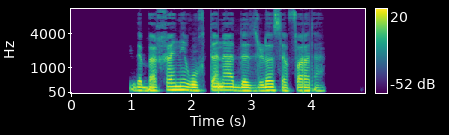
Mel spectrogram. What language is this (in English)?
Pashto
